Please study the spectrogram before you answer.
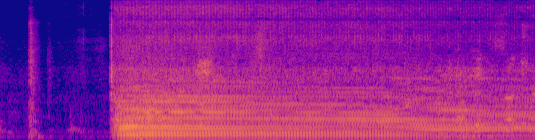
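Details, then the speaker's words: Tracheostomy suction machine switches on with a loud, steady motor hum and whir during home trach care, used to suction the patient as he coughs. "Okay, as you hear him coughing, I'm going to go ahead and suction him."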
